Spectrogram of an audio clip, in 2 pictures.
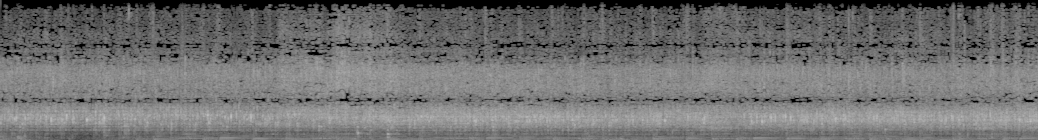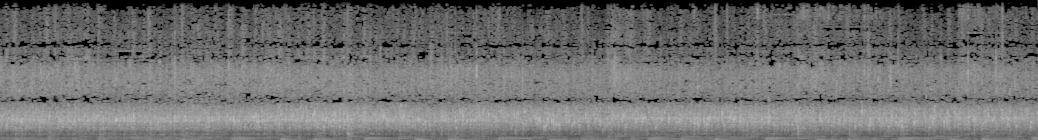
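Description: Boiled mutton pieces sizzling steadily as they fry in hot desi ghee.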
